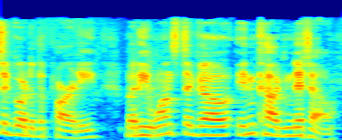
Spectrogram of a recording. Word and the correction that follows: incognito: No, incognito. – Incognito, pardon incognito. – Me. Put the emphasis on the wrong syllable.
